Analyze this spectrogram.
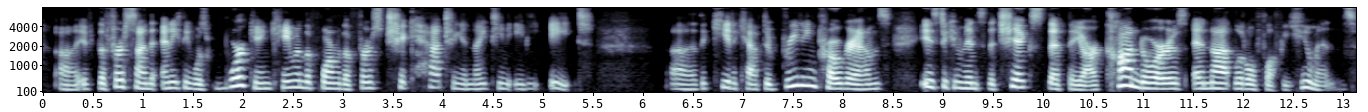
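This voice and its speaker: A woman's medium-pitched voice at a moderate pace, with lively intonation and a dry, close sound free of echo. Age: 30s. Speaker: podcast host and student. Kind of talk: solo educational podcast. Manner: hesitant with many fillers.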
